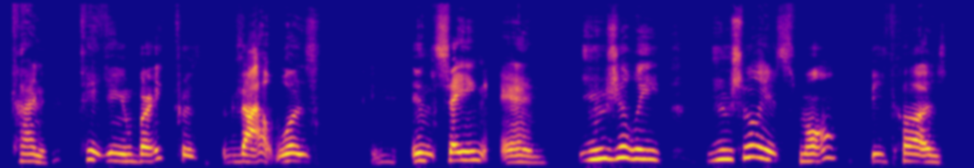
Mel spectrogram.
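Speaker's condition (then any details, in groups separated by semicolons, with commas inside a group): Cerebral palsy, severe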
